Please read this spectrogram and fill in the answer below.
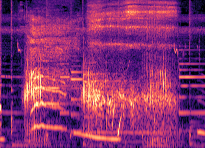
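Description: A cartoon hippo character's wordless vocal sounds, sliding downward in pitch like sighing hums, over light background music. There is a spell of hissing noise in the middle.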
